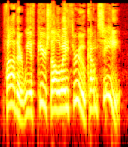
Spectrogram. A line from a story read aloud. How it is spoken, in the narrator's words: Jack cried out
